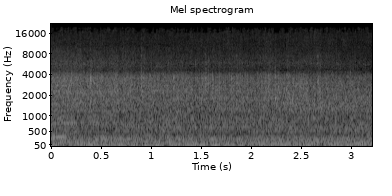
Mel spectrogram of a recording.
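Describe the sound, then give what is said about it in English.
A car wash passes over the windshield: a loud, steady rush of spraying water and brushing with a deep mechanical rumble underneath, unbroken for the whole stretch, with no voices. “They're doing a windshield going over the top.”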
